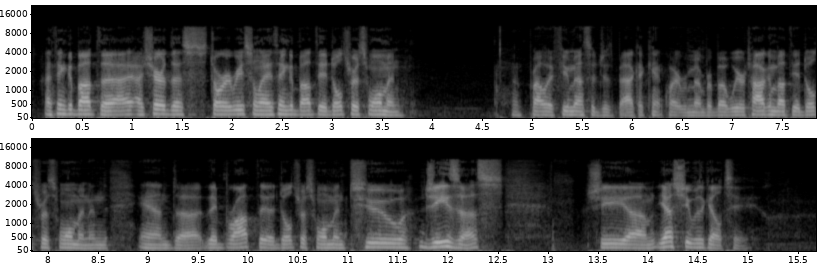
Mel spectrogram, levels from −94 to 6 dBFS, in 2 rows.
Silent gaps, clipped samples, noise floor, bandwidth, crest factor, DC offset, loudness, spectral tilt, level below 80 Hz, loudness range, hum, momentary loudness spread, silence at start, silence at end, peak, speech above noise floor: none; under 0.1%; -72 dBFS; 10.5 kHz; 20 dB; under 0.1%; -34 LUFS; -6 dB/octave; -62 dBFS; 5 LU; none; 11 LU; 0.1 s; 0.7 s; -14 dBFS; 38 dB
